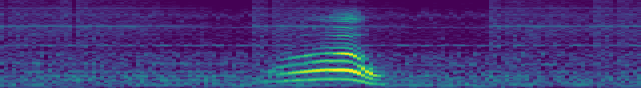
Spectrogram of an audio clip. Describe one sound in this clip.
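A short electronic game sound swoops up and down in pitch.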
